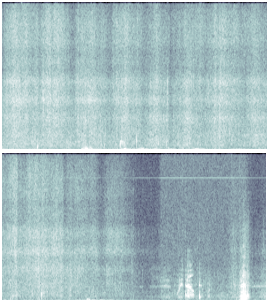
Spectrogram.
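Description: Footsteps swishing through tall grass, with soft thuds of boots, and two people whispering, briefly louder near the end.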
